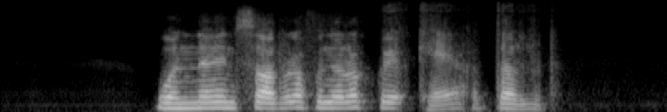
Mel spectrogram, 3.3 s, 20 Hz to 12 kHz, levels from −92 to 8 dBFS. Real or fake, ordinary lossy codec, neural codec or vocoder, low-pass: fake; Opus, 24 kbps; codec, 16 kHz in and 24 kHz out, 0.4 kbps, LongCat-Audio-Codec, fine tuned four codebook decoder; 10.8 kHz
